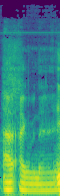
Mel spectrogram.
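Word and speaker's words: Abagnale: Frank Agabnail. Is that how you pronounce it? – Yeah, I can't remember. – Agabnail.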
